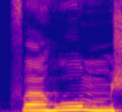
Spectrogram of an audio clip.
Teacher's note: yang menghadapi huruf selain mim dan ba yaitu huruf syin maka mim sukunnya dibaca idzhar atau jelas bunyi m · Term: izhar syafawi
